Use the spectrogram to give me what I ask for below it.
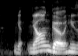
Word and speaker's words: Nyong'o: I was like, Nyong'o, and he was like, Nyong'o. And I was like, Nyong'o, and he was like, no, you're American.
